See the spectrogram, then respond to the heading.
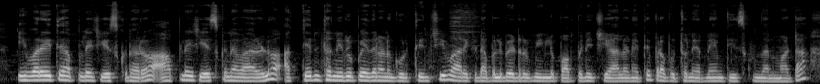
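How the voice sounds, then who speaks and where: A woman's fairly low, dark, mellow voice with fairly even intonation. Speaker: YouTube news vlogger. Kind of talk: news explainer.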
